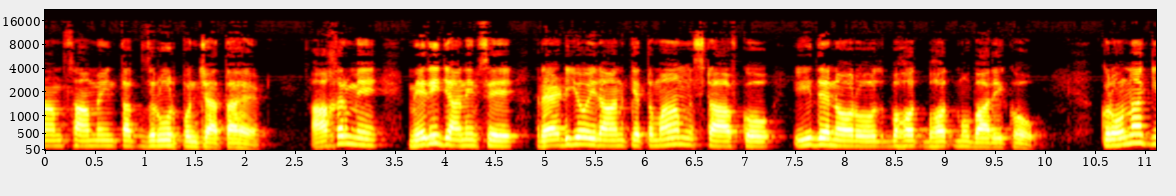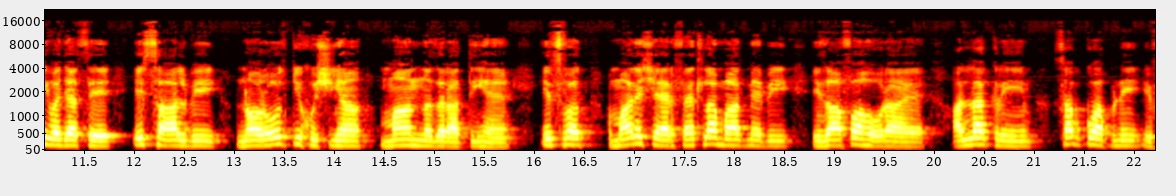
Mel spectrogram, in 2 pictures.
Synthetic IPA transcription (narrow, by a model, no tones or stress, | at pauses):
msaːməiːnt̪ɐkzəɾuːɾpʊ̃nt͡ʃaːt̪aɦɛ̰ː | a̰ːxɪɾmẽ | meːɾid͡ʒaːnɪbse | ɾeːɖijoːɪɾaːnket̪ɐmaːmsʈaːfko | iːd̪enɔːɾoːzbɐɦʊt̪̚bɔɦt̪mʊbaːɾɪkɦo̰ː | kɾoːnakiʋəd͡ʒaseɪsːaːlbʱinɔːɾoːzkixʊʃijãmãːnnɐzəɾaːt̪iɦɛ̃ː | ɪsʋəkt̪ɦɐmaːɾeʃɛːɦɾfʰɛːslabaːd̪mẽbʱi | ɪzaːfaɦoːɾɐɦaɦɛː | əlːakəɾiːm | sɐbkoɐpni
